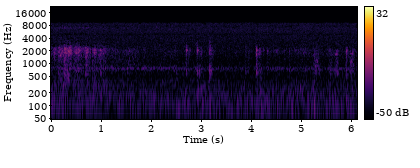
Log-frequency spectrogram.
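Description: Near silence, with faint scratching and a few soft, scattered ticks from a paintbrush mixing acrylic paint on a palette.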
